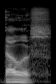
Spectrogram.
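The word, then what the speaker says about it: Elwes: How do you pronounce the last name? Cary Ewells? Ewells? Ells? E-L-W-E. Cary Ellis, I always thought he was. Elvis? Ellis? Ellis. Okay. Ellis. Okay.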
